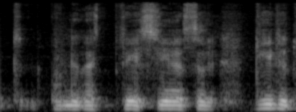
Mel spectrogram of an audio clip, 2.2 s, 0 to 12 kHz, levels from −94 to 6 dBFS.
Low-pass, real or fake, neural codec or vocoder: 10.8 kHz; fake; codec, 44.1 kHz, 3.4 kbps, Pupu-Codec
